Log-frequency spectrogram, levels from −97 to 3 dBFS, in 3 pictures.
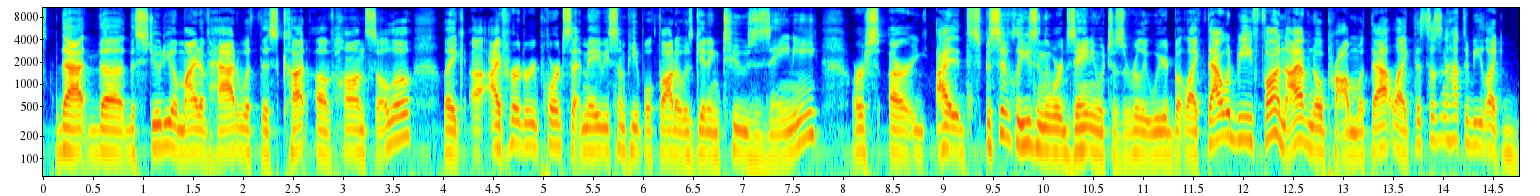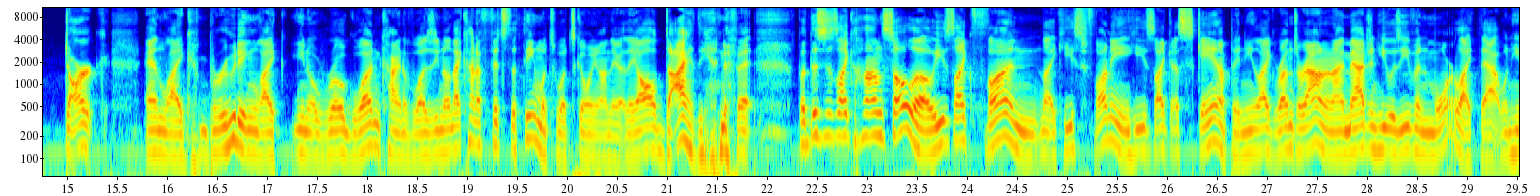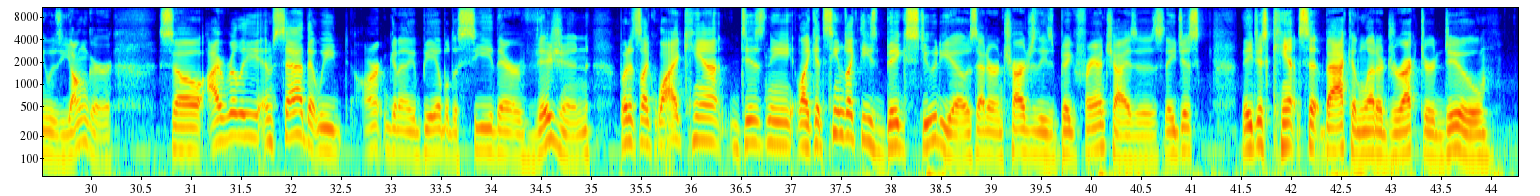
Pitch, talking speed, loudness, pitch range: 125 Hz, 235 wpm, -23 LUFS, 115-145 Hz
